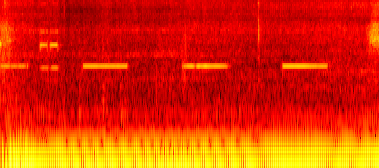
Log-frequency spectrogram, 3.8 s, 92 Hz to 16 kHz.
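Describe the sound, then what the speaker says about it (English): A 2006 Honda car engine idles steadily and loud and close after starting, a constant low rumble with faint intermittent high beeping tones over it. "Let's go ahead and start her up now"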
